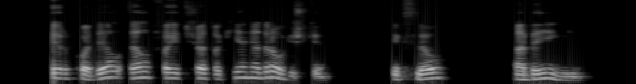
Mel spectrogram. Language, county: Lithuanian, Vilnius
